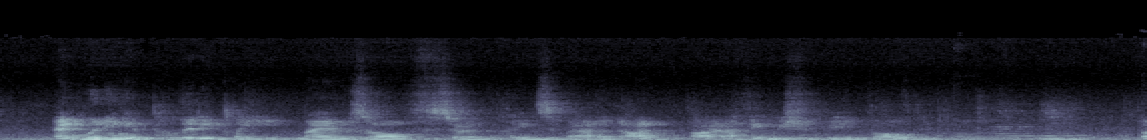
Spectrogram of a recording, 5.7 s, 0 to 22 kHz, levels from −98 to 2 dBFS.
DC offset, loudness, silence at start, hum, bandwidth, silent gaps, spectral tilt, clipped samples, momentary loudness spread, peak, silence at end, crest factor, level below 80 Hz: under 0.1%; -33 LUFS; 0 s; none; 8.4 kHz; none; -7 dB/octave; under 0.1%; 12 LU; -12 dBFS; 0 s; 20 dB; -58 dBFS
